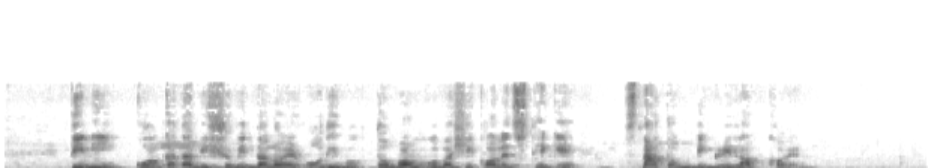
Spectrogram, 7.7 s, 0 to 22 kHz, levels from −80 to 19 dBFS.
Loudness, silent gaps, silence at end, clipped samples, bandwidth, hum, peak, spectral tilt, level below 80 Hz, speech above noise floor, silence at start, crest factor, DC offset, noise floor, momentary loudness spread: -25 LUFS; none; 0.95 s; under 0.1%; 11.5 kHz; none; -4 dBFS; -5.5 dB/octave; -54 dBFS; 38 dB; 0.6 s; 20 dB; under 0.1%; -63 dBFS; 8 LU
